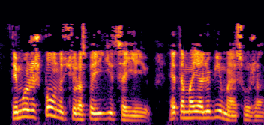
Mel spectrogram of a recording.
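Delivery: plain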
